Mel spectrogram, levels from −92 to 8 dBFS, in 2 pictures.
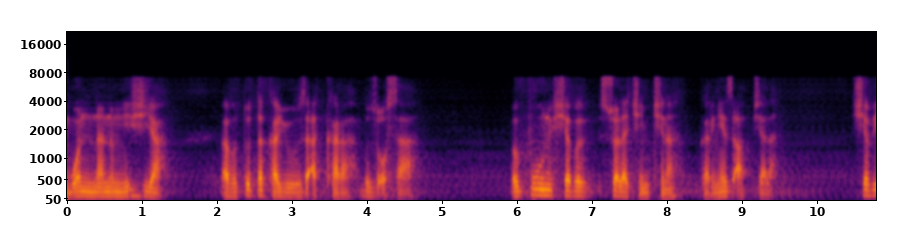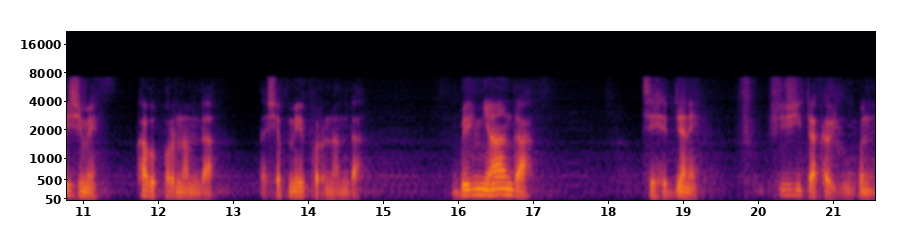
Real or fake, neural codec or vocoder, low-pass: fake; codec, 16 kHz, about 1 kbps, DyCAST, with the encoder's durations; 7.2 kHz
